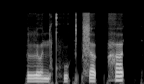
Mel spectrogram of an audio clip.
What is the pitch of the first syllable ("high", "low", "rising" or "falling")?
low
